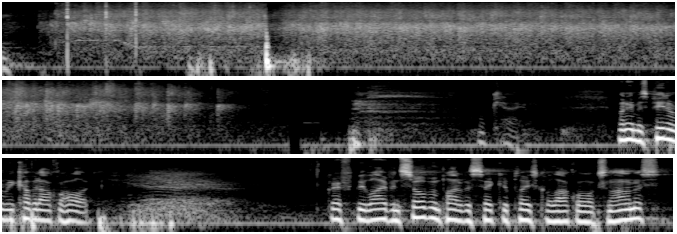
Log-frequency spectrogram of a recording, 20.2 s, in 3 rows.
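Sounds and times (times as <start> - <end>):
audience applause: 0.4 - 9.2
speech: 12.9 - 14.6, 16.8 - 20.1.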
